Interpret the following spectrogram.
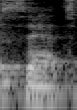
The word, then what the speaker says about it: set: número 7 em português é um e bem mais fechado do que o 7 é 7 você vê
